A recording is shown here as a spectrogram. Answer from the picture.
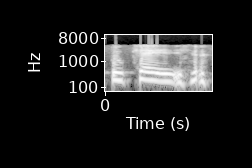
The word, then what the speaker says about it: Bucket: Hyacinth Bucket, but she pronounces it bouquet.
